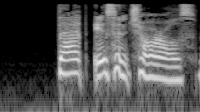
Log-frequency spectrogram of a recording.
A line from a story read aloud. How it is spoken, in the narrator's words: Meg cried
